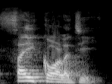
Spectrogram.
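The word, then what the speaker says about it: psychology: हम जब उसको लिखते हैं पी एस वाई सी एच ओ एल ओ जी वाई ऐसे लिखते हैं। लेकिन जब हम उसको प्रोनाउंस करते हैं तो उस टाइम पे पी जो है वो साइलेंट होता है।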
